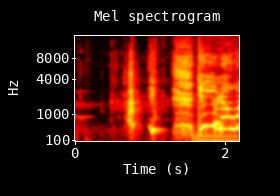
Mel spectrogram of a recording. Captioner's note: chuckle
